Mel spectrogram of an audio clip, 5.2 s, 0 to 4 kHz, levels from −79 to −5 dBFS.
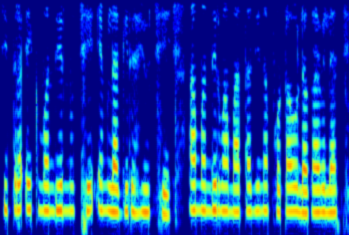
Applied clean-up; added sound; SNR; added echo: none; none; none; none.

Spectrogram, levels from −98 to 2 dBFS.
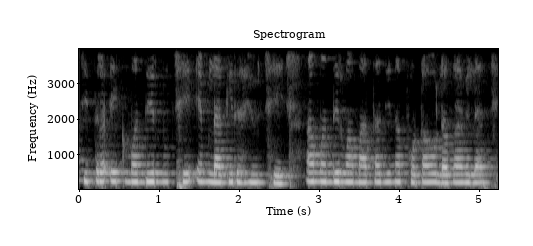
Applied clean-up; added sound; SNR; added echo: none; none; none; reverberation time 0.5 s.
